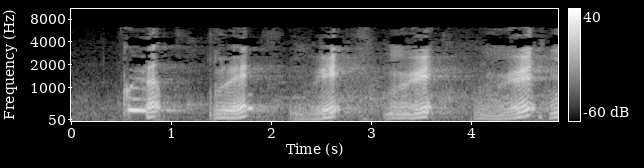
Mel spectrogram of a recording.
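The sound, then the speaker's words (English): A person's voice imitates their dog Sadie about to vomit: five rhythmic, throaty heaving gulps, roughly one per second, each rising and falling in pitch, with no words spoken. “The moment she starts making the sounds, the intimations of vomiting.”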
